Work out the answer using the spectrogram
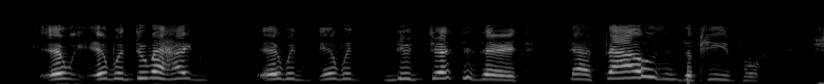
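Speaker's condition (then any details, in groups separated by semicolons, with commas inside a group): Cerebral palsy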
